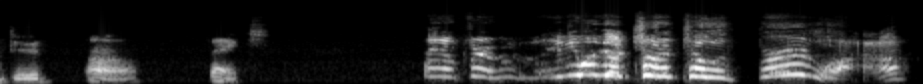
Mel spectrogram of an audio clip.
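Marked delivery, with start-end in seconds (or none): 2.7-5.7 strained high-pitched shouting impression; badly done, screechy high shout; Charlie Kelly. Streamer attempting a TV character for viewers, hammed-up impression. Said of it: "that was Charlie Kelly".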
